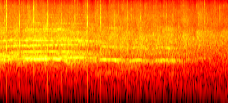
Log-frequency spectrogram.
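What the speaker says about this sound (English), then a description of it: "Let's give them a round of applause." Audience applause fills a New York City hall at a national youth entrepreneurship competition, a dense steady wash of many hands clapping that stays loud before tapering slightly toward the end.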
